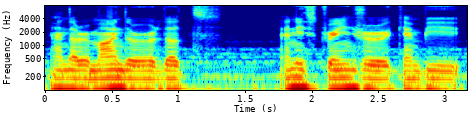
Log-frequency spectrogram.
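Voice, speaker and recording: A man with a low voice narrates in a scripted, serious way. His delivery is measured and flat in pitch, with music playing underneath. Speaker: narrator of a scary video compilation.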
